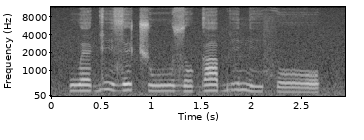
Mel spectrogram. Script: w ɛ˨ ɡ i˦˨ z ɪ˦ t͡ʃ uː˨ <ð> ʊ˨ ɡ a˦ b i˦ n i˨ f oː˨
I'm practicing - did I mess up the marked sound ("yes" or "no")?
yes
